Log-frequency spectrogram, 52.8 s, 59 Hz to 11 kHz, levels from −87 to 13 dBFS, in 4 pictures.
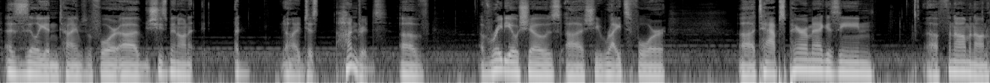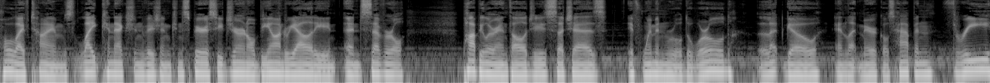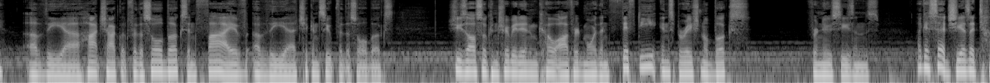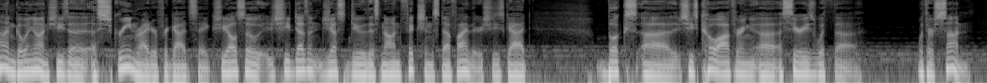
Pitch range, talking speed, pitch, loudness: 90-110 Hz, 145 wpm, 95 Hz, -19 LUFS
